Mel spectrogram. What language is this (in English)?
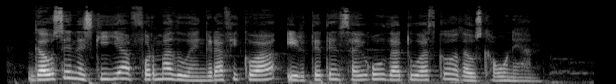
Basque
